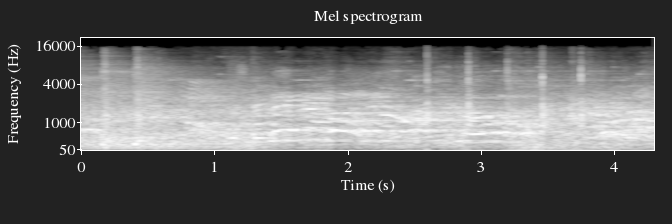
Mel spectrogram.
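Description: Voices shouting from ringside over a kickboxing bout, with the sharp smacks of gloved punches landing, a quick run of several in the last second and a half.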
